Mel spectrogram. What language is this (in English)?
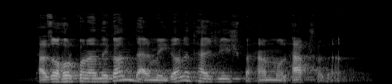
Persian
